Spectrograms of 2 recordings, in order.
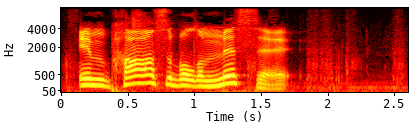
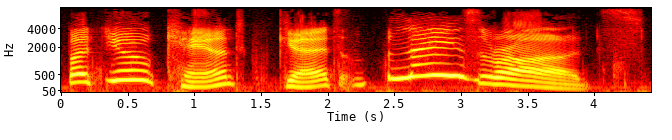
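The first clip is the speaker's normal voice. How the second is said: slow, higher, stretched-out sarcastic moan; drawn-out mock complaint; 7 semitones higher, 4 dB louder, much slower than usual. Real, not acted. Streamer mocking peaceful mode's missing blaze rods, slow and sarcastic. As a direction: drag every word out in exasperation.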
